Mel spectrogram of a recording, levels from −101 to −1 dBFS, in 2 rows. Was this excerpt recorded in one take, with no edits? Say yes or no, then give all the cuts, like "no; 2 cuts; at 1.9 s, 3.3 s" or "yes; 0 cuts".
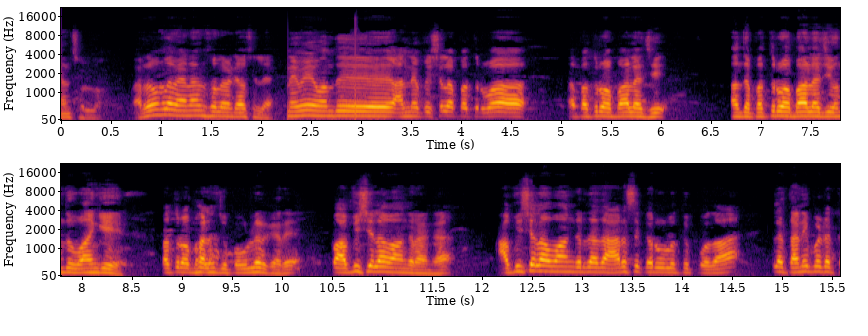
no; 1 cut; at 2.2 s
